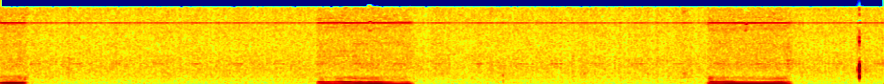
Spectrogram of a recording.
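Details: Old male Shiba Inu asleep indoors, snoring: two low, droning, hum-like tonal snores with faint upper harmonics, each about a second long and roughly five seconds apart, over steady room hiss.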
